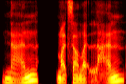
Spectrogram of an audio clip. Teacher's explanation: the L and the N sounds can be swapped around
